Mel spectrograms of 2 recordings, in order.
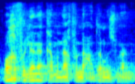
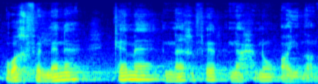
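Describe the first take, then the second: First: The phrase is rushed and slurred together. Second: The phrase is said slowly and clearly. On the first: The words are recited without thinking. The speaker calls it wrong. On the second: The words are said with attention to their meaning. The speaker calls it right.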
